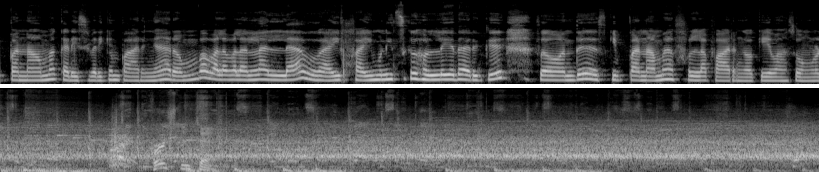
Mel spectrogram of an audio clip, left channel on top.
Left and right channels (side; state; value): both; different; correlation 0.00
